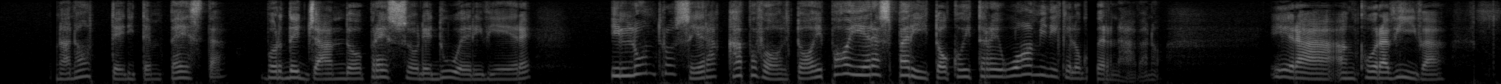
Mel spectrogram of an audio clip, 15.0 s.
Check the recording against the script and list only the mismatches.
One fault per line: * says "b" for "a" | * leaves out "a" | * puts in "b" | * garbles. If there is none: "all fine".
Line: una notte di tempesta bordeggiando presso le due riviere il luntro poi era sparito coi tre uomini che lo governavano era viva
* puts in "s'era capovolto e"
* puts in "ancora"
